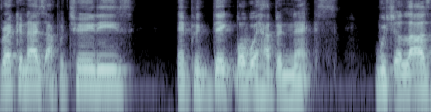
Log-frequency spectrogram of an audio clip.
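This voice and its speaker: A man with an African accent, medium pitch, ordinary pitch variation and a moderate pace. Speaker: soccer coach. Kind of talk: lecture. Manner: reads slides aloud with filler asides.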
